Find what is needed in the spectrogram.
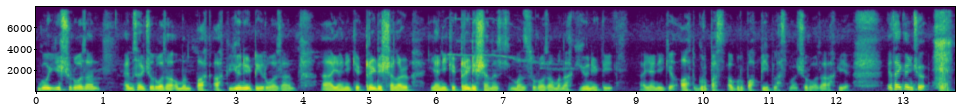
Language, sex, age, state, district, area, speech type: Kashmiri, male, 45-60, Jammu and Kashmir, Ganderbal, urban, spontaneous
